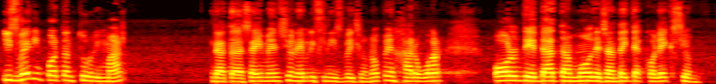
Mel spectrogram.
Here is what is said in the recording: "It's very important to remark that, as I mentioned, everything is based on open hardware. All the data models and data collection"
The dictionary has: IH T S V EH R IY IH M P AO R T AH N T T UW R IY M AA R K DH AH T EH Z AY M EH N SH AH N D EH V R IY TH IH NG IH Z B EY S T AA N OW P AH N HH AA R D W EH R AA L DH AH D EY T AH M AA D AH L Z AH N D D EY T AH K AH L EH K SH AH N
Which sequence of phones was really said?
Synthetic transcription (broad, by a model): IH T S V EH R IY M P AO R T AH N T T UW R IY M AA R K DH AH T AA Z AY M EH N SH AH N EH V R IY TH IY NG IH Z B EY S AA N OW P AH N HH AA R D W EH R AA L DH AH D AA T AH M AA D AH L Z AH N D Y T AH K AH L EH K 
